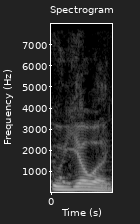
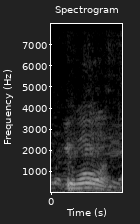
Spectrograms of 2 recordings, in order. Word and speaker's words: Ulloa: 31 is Alfred Ulloa. Give me a pronunciation on that, Rachel. It looks like Ulloa to me if we're pronouncing the double L like a Y sound.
